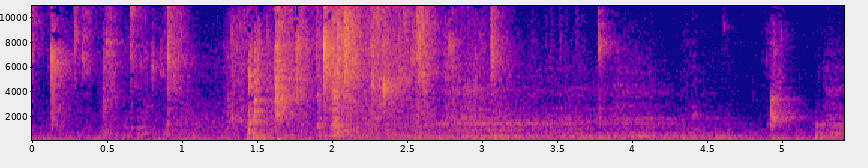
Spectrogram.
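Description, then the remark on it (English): Nasal rinse: water poured into one nostril runs through the sinuses and out the other nostril, trickling and splashing irregularly into a basin, with wet sniffling and squelching bursts near the middle, fairly quiet throughout. “So basically, I'm putting this point up into my nose, bending down, and the water should, in theory, go up, run through all my sinuses and come back down out the other nostril.”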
